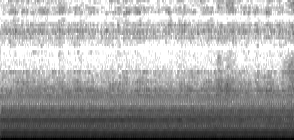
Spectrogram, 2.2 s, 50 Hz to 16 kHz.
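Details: Mesa Engineering Triple Rectifier Solo tube amp head that no longer switches channels: a steady 60 Hz mains buzz with a buzzy edge, constant pitch and level; the buzz changes with the loop send control and stops when a preamp tube, thought to be V3, is pulled.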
